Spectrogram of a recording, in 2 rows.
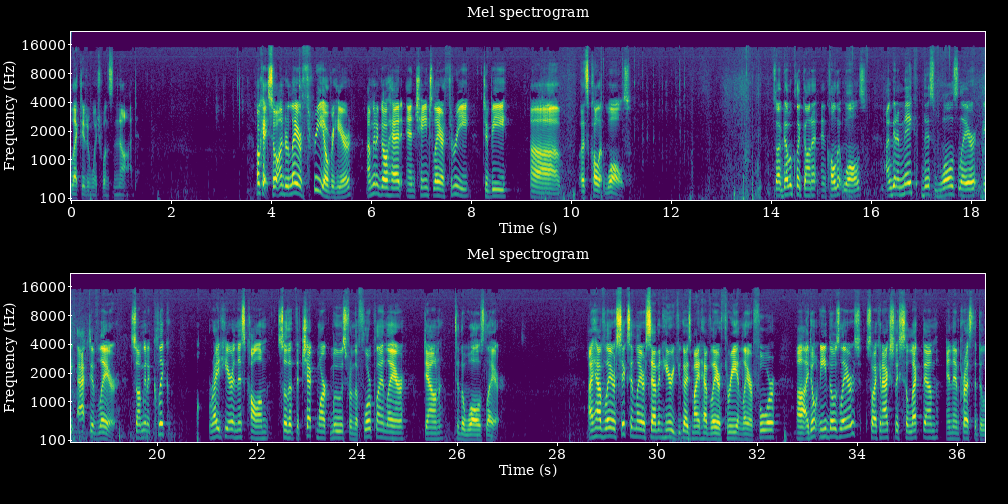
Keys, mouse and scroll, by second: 4.4 click, 8.1 click, 8.3 click, 9.2 click, 10.5-12.1 typing, 22.2-27.3 drag, 28.1 click, 29.0 click, 30.2 click, 33.2 click.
